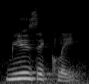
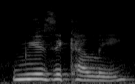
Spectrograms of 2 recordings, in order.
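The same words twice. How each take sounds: First: No extra vowel is sounded before the final ly. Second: An extra vowel is sounded before the final ly. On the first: The speaker calls it right. "Cut the A out" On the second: The speaker calls it wrong. "I'm not pronouncing"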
